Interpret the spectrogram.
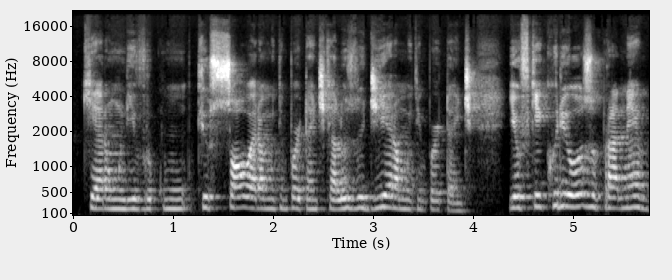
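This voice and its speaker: A woman with a Brazilian Portuguese accent hosts a casual book review vlog. She sounds tired and talks in a chatty, informal way, with asides and slang. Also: on the low side. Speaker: book reviewer and channel host. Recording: roomy echo.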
